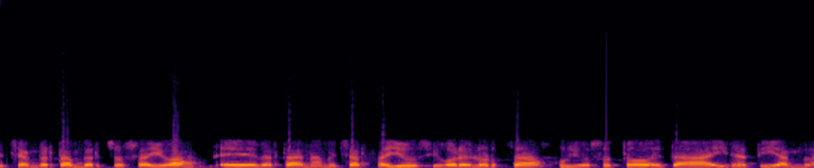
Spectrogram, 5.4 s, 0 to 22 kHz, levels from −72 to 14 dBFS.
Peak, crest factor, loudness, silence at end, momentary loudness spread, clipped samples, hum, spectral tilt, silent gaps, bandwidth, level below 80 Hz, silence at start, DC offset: -2 dBFS; 12 dB; -14 LUFS; 0 s; 5 LU; under 0.1%; none; -6.5 dB/octave; none; 4.8 kHz; -52 dBFS; 0 s; under 0.1%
